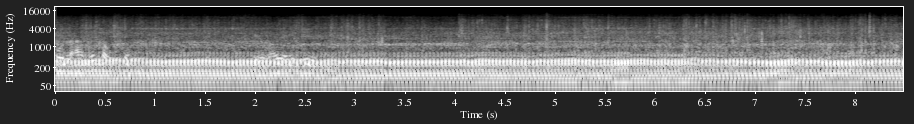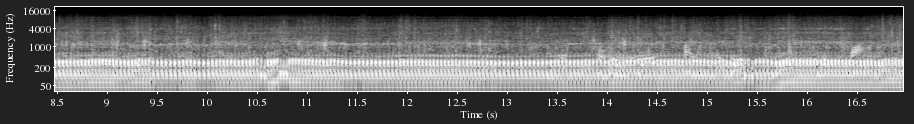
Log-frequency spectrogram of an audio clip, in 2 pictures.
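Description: A dirt bike engine labours as the bike climbs uphill.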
